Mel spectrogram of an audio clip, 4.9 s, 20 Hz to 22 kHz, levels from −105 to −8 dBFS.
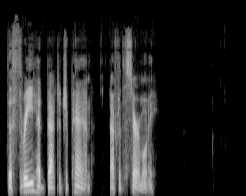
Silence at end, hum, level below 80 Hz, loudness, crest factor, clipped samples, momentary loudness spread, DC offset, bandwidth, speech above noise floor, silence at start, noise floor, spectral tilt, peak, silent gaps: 1.85 s; none; -74 dBFS; -29 LUFS; 24 dB; under 0.1%; 12 LU; under 0.1%; 15 kHz; over 61 dB; 0.15 s; under -90 dBFS; -3.5 dB/octave; -8 dBFS; none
